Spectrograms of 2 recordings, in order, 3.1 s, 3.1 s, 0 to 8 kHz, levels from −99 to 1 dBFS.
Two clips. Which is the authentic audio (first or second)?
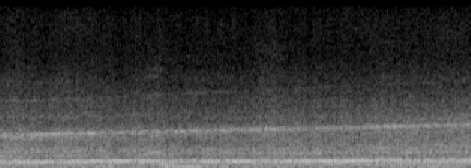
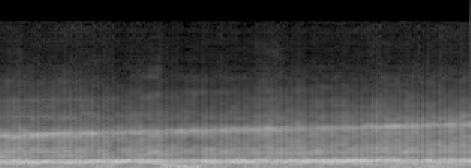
first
